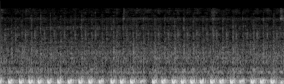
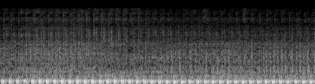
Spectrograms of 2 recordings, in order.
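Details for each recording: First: GY6 scooter, battery reading about 13.2 V, RPM reading not working: slow, heavy chuffing at about eight beats a second that stumbles briefly. Rough idle that sounds ready to stall; owner suspects a wiring fault. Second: GY6 scooter idle being set around 1450–1500 rpm: even, steady idle with a quick regular pulse and no hunting; settled.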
